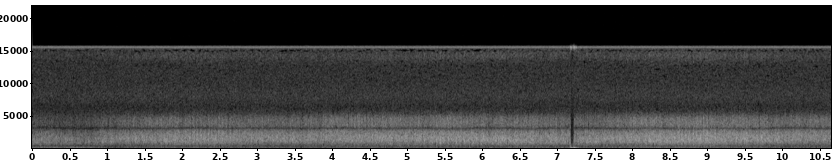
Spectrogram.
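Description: Fairey Rotodyne in slow, low flight with its rotor driven by tip-jets: a steady rushing roar over a low hum, heard through an old film soundtrack. A single sharp click comes about seven seconds in.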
